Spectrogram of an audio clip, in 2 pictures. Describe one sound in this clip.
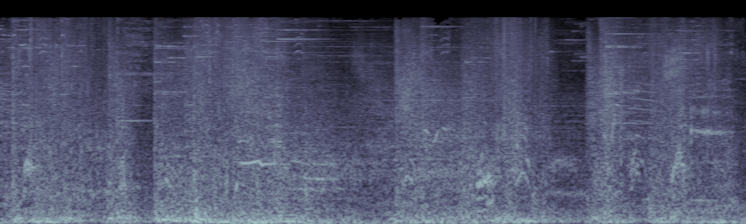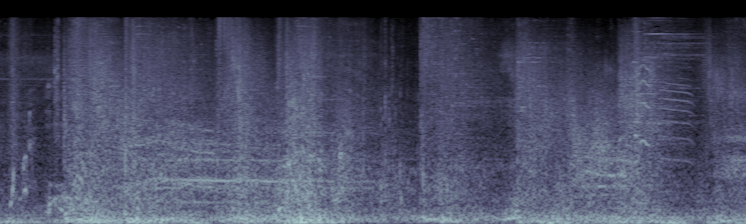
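Weapons clash and hit in quick strikes.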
